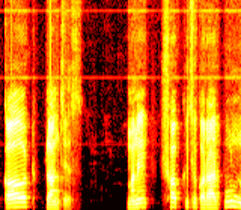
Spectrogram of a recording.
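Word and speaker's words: carte blanche: তো পরবর্তী ওয়ার্ড হচ্ছে কি কার্ট ব্লাঞ্চেস। দেখো কার্টে না কিন্তু উচ্চারণ হচ্ছে কার্ট ব্লাঞ্চেস, মানে সব কিছু করার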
